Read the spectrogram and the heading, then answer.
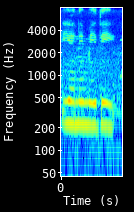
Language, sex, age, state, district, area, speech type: Telugu, female, 18-30, Andhra Pradesh, Krishna, urban, read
